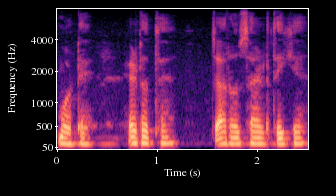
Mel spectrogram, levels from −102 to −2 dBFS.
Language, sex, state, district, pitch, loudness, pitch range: Bengali, male, West Bengal, Malda, 125 Hz, -19 LUFS, 120-135 Hz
